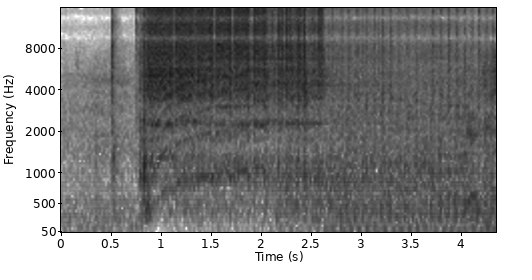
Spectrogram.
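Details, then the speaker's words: Car jump-started by a Gooloo A3 3000A jump starter after it aired up all four tires: brisk, fast cranking, then the engine catches cleanly and runs steadily; the unit still had plenty of charge. "do you see how fast it was spinning it too? That's, yeah, it had a lot of juice left."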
